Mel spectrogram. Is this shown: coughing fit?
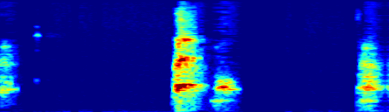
no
